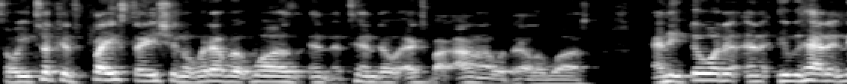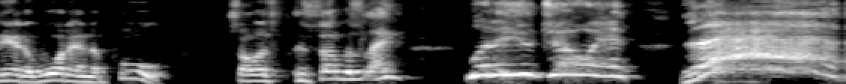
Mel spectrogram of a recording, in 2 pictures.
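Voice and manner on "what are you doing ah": very high, loud, very slow, drawn-out shriek. Retelling a father and son arguing, voicing the son: imitating someone screaming. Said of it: "He was screaming".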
